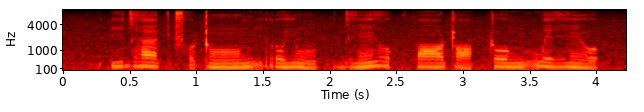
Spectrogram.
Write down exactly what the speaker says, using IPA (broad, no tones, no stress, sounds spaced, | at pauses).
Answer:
ʔ i dʱ æː k ʈ͡ʂʰ o̰ ʈ õː ŋ ḭ r o j ũ | dʱ ẽ ɦ o k f ɒː ʈ ɒ | ʈ o ŋ ṵ w e ɦ ẽ o̯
